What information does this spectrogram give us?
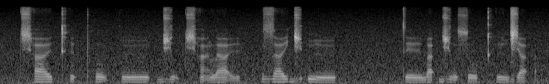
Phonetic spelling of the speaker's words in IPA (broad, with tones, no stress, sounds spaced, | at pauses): t͡ɕʰ a˦ ɪ̯ kʰ ɪ˦ ʔ pʰ o̰˦˨ ʊ̯ k ũ˦ | d͡ʑ o̰˦˨ ʊ̯ t͡ɕʰ ã˦˨ l a̰˦˨ ɪ̯ | z a˦ ɪ̯ d͡ʑ ʊ˦ ʔ ɲ ũ˨ | t e˨ ɪ̯ w ä˦ ʔ d͡ʑ o̰˦˨ ʊ̯ sʰ o˨ ʊ̯ kʰ ĩ˦ d͡ʑ ä˦ ʔ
